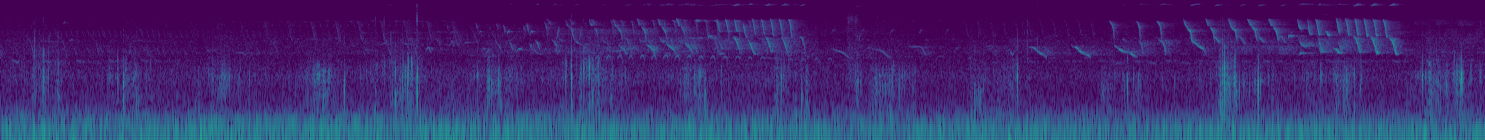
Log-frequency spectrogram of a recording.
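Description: A Tennessee warbler sings loud, two bursts of rapid, high staccato chips that speed into trills, over a steady low rumble with scattered clicking taps.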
